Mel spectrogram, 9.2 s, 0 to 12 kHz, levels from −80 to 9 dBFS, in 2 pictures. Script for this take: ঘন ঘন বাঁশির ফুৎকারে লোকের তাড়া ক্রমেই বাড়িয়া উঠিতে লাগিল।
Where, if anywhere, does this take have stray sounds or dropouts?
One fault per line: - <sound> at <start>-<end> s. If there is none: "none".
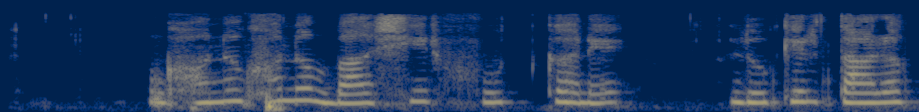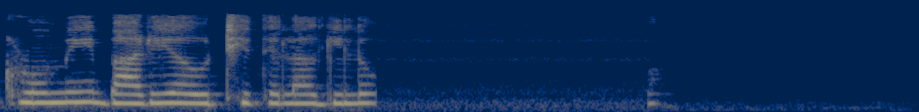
none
